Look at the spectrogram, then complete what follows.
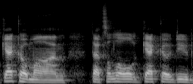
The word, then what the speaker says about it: Gekkomon: So he's a little gecko, and you have to call him Gekkomon. You have to extend that vowel out, because there's already a Digimon from the original Digimon called Gekkomon that's a little gecko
